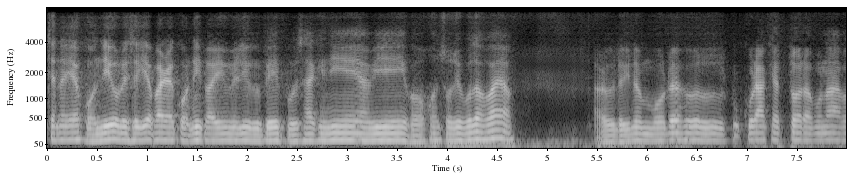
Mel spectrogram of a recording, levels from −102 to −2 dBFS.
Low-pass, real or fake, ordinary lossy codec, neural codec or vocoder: 7.2 kHz; fake; none; codec, 24 kHz, 0.5 kbps, DualCodec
